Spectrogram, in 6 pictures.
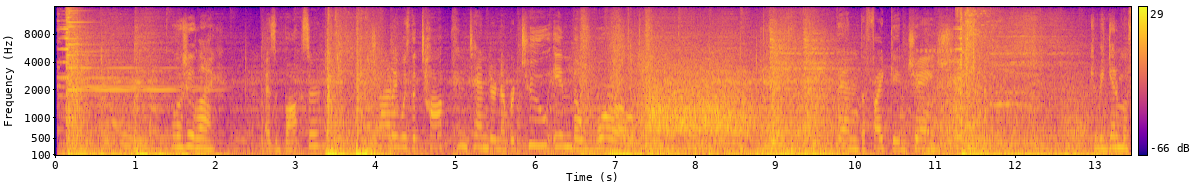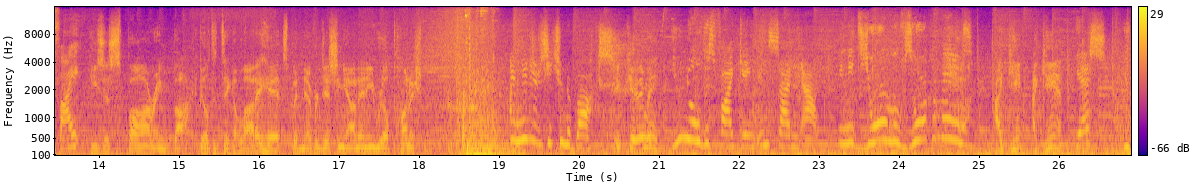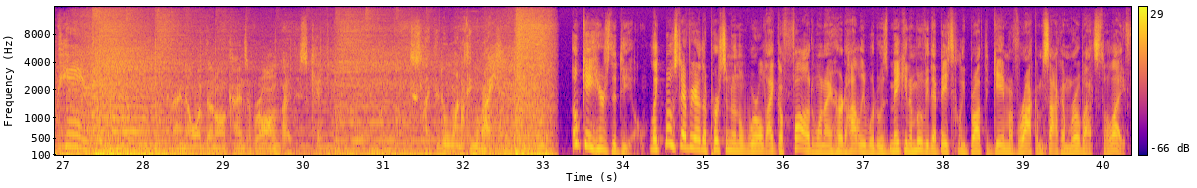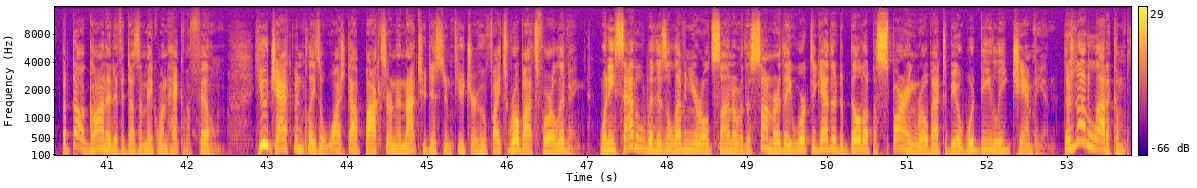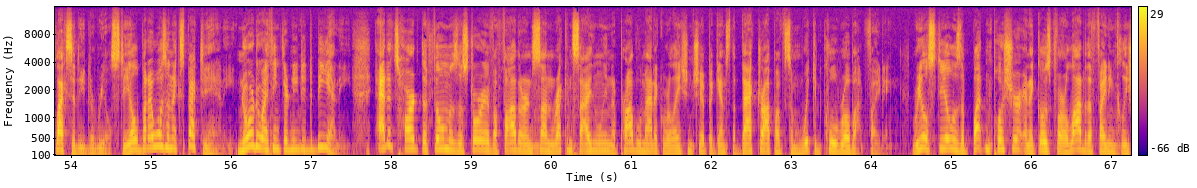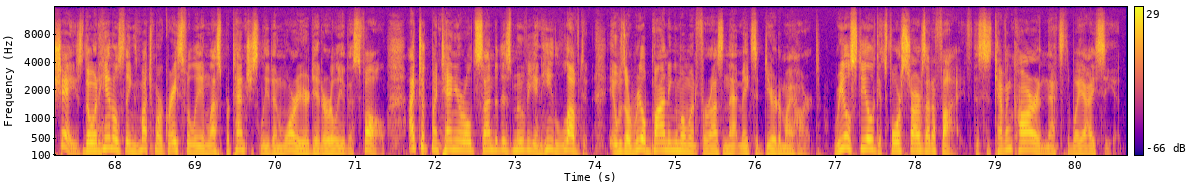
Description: Movie Review: ‘Real Steel’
